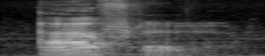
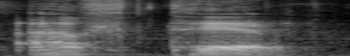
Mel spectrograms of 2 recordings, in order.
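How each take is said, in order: First: "after" with a weak, reduced final syllable; schwa ending. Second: "after" with a full Spanish "ter", af-TER; wrong pronunciation demo. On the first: Teacher modelling for students, "after" with a reduced schwa ending. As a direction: let the end of "after" relax into a schwa. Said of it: "se va a pronunciar como la letra schwa". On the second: Teacher showing students the mistake, "after" said af-TER with full vowel. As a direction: spell out the ending of "after" with a clear E and tapped R. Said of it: "no van a decir ustedes after". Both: Shown as a demonstration.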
